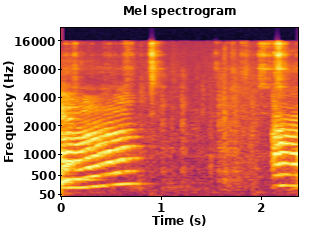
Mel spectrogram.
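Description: A woman's voice drawing out one long syllable that rises slowly in pitch for about a second, then quiet room sound.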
